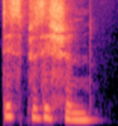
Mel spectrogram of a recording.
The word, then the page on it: disposition: British English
